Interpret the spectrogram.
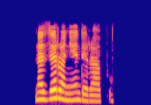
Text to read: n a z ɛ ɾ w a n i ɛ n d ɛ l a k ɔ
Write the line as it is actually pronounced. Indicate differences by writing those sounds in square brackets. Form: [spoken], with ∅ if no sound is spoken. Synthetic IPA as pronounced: n a z ɛ ɾ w a n i ɛ n d ɛ [ɾ] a [p] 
